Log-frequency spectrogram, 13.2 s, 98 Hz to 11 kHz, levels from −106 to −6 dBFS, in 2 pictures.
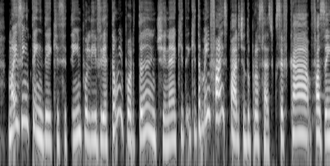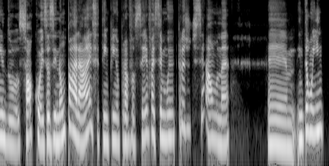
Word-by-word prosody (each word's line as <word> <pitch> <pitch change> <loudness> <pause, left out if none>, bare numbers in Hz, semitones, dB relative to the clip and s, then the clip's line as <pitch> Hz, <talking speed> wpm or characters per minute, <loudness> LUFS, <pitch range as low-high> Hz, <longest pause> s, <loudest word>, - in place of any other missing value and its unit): Mas 255 +7 +3
entender 245 - 0
que 200 - -11
esse 200 +1 -9
tempo 225 +3 -2
livre 200 -1 0
é 190 - -1
tão 270 - -3
importante, 225 - -1
né, 200 +3 +1
que 230 +3 -10
t 215 - -14
que 245 +2 -10
também 295 - 0
faz 410 -1 +5
parte 205 -1 +3
do 205 +1 -2
processo, 195 -5 -3
que - - -12
você 220 - +1
ficar 240 +1 +4
fazendo 210 -7 +2
só 215 +5 +2
coisas 200 -4 -1
e 205 - +2
não 210 +5 +2
parar 245 -5 +4
esse 255 -7 -8
tempinho 200 -1 -4
pra 195 0 -3
você, 195 +4 -7
vai 245 +1 -2
ser 230 +1 -4
muito 215 +1 -3
prejudicial, 290 - -4
né. 180 0 -2 0.8
Eh, 180 -2 0 0.2
então 250 +5 +2
en 265 +3 +1
215 Hz, 175 wpm, -24 LUFS, 195-250 Hz, 0.8 s, faz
